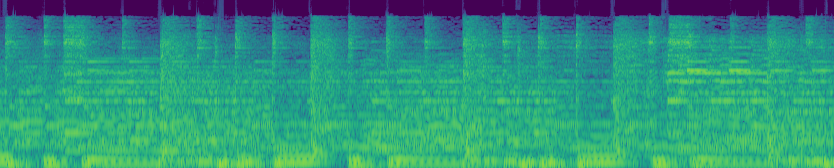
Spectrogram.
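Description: Live band playing loud music: guitar over a sustained bass line, with drum hits throughout.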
